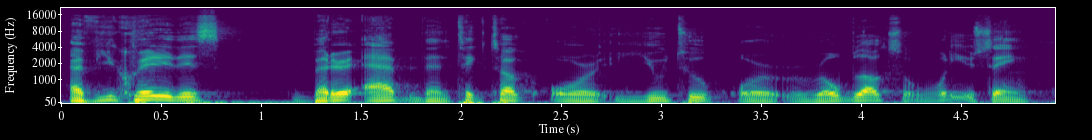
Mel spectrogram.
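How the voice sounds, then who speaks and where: A man's voice: on the low side, moderate pace, vocal fry, warm tone, faint music behind. Hyped young man chatting on a livestream. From Denmark. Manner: hyped, slangy, talks to chat, repeats himself. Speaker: livestreamer demoing an app builder. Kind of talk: casual livestream chat with viewers.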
